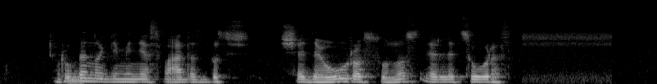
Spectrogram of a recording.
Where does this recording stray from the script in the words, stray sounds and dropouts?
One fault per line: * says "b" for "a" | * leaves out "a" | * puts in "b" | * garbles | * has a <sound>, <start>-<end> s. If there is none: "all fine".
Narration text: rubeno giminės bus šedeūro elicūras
* puts in "vadas"
* puts in "sūnus"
